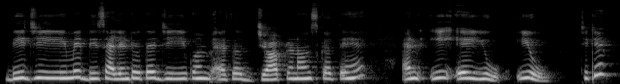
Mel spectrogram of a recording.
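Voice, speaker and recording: ऊँची, मधुर आवाज़ वाली महिला शिक्षिका. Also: female voice, sits high, unhurried, mellow. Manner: patient, step-by-step explaining with frequent "ठीक है" checks. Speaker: teacher explaining phonics to parents. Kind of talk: explanatory lesson to camera.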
